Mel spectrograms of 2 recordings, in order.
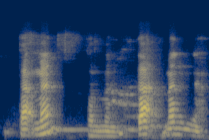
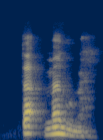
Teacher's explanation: Jadi nun yang pertama ini dileburkan kepada nun yang kedua dengan isyarat ismam. Ismam ini isyarat dhammah.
